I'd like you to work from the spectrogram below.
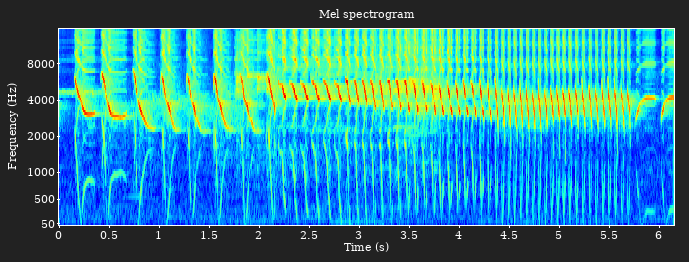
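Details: A local canary sings a fast 'tembakan' phrase in a clear voice. Sharp downward-sliding notes speed up into a long rapid trill that slowly falls in pitch, then two closing notes.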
